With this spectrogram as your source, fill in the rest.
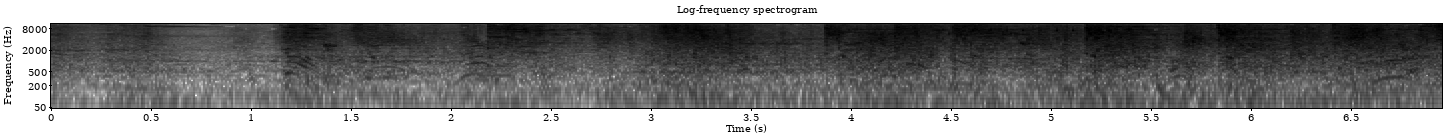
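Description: Game spell effects crackle and burst during a battle.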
